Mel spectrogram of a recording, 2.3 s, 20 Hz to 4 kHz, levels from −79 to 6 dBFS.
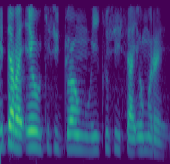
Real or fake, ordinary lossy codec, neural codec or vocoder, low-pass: real; none; none; 3.6 kHz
